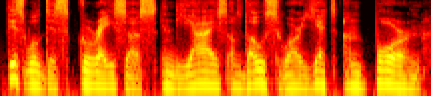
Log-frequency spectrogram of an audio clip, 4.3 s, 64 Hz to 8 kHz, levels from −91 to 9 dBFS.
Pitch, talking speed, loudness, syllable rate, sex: 100 Hz, 180 wpm, -19 LUFS, 4.5 syllables/s, male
